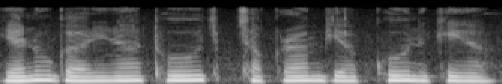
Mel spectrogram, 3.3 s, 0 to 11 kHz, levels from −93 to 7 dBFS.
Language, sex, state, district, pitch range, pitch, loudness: Garo, female, Meghalaya, West Garo Hills, 155-170 Hz, 160 Hz, -12 LUFS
